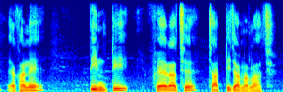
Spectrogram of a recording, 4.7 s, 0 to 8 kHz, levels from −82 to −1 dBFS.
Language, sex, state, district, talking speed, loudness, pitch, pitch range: Bengali, male, Tripura, West Tripura, 90 wpm, -17 LUFS, 140 Hz, 130-150 Hz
